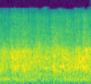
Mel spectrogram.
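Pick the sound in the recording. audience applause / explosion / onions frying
audience applause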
